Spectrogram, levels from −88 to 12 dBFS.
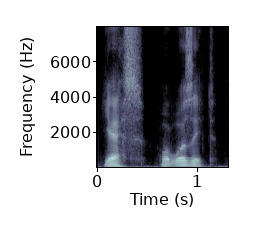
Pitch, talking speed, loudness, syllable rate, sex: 115 Hz, 185 wpm, -19 LUFS, 4.0 syllables/s, male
